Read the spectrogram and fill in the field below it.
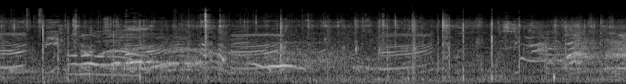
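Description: Small plastic wheels rumble on pavement.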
